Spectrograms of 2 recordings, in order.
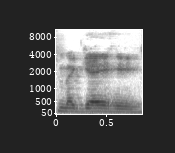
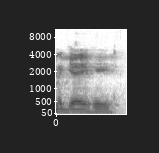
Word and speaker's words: McGaughey: It's McGaughey, so I'm Dr. McGaughey.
